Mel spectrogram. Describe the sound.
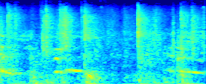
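A large dog whimpers and whines excitedly in short, high-pitched bursts, close by, with rustling movement and faint indistinct voices in the background.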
